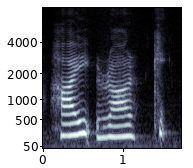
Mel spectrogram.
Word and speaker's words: hierarchy: a confusion of the word high RAR key there are two R's there so don't drop one it's always high rocky not hierarchy hierarchy the two R's are they both words need to be pronounced and then with that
